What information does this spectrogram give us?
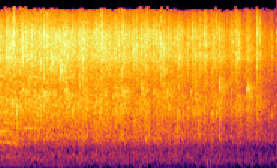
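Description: Applause from a church audience at Calvary, thick and steady, giving praise to Jesus at the end of worship. Many hands clap at once with a faint crowd murmur, easing slightly at the very end.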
